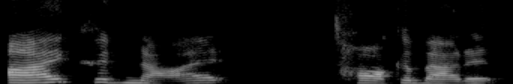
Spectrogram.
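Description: A woman's voice: mid-range voice, slow. Earnest Filipino woman, middle-aged. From Philippines. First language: Tagalog. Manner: earnest, with frequent fillers and soft laughs. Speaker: actress, interview guest. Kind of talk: casual interview talk.

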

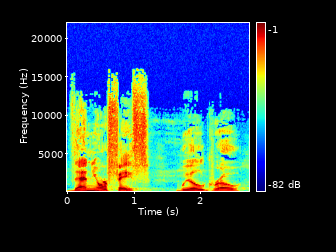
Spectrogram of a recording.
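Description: A man in his forties preaching a sermon, telling stories with humor and moving between soft, slow passages and quick, lively ones. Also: fairly high pitch. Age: 40s. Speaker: pastor. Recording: long reverb of a large hall.

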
